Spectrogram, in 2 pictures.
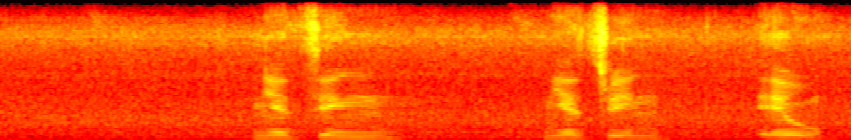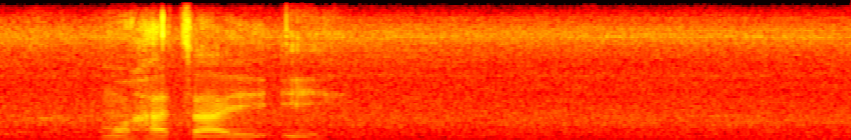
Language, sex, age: Southern Sotho, male, 19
